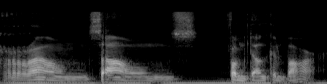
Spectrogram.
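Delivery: slow "Bar" with a rolled R; drawn-out demo. Shown as a demonstration. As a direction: stretch out "Duncan Bar", rolling the R. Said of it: "Wait, it should be bar".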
